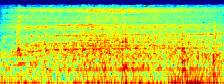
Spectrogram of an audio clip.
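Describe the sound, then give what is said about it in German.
An electric mixer blends margarine pieces into vegan cookie dough ingredients, giving a continuous whirring motor drone with a gritty, even texture and steady loudness, no voices over it. “Das waren alle Zutaten, glaube ich. Ja. Dann kann das unter den Mixer sozusagen.”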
